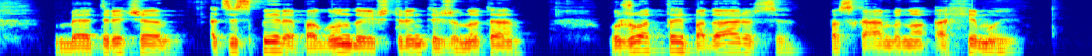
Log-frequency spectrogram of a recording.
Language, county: Lithuanian, Šiauliai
